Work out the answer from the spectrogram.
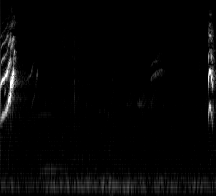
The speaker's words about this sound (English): While nearby, a thick-billed kingbird calls.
